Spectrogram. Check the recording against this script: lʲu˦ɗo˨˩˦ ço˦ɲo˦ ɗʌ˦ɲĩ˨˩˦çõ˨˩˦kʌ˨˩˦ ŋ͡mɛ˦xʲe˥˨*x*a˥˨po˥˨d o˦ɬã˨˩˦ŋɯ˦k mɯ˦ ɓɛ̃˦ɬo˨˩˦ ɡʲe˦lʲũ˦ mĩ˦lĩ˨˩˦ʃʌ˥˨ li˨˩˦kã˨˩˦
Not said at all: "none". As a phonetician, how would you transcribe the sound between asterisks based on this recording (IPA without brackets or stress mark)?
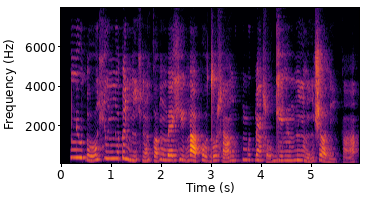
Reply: ŋ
